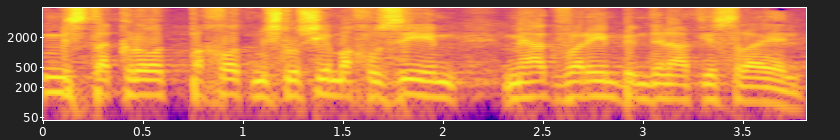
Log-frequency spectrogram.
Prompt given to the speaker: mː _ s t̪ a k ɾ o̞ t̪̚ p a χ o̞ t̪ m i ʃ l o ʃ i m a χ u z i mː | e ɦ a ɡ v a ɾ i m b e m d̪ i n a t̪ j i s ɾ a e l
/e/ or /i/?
i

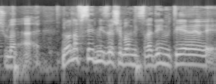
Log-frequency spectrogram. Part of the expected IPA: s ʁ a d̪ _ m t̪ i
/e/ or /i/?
i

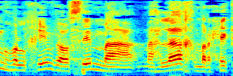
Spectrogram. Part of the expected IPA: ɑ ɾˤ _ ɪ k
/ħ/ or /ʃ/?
ħ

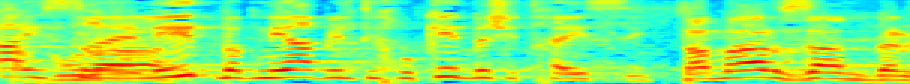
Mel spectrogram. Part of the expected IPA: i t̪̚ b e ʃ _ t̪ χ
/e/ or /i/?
i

